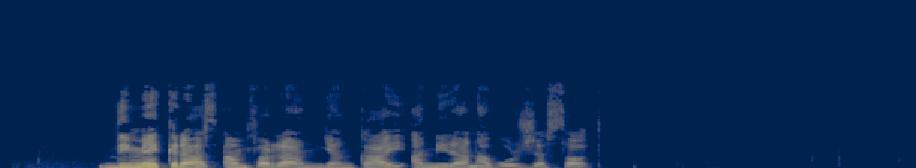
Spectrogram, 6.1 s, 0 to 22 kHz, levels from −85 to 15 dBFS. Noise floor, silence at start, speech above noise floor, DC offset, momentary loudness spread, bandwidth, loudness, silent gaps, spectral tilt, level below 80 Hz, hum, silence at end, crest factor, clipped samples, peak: -88 dBFS; 0.65 s; 64 dB; under 0.1%; 15 LU; 11 kHz; -25 LUFS; none; -5.5 dB/octave; -82 dBFS; none; 2.2 s; 22 dB; under 0.1%; -6 dBFS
